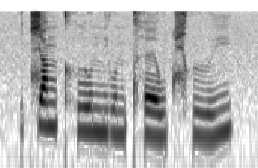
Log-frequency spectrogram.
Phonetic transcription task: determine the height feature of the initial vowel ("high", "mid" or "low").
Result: low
